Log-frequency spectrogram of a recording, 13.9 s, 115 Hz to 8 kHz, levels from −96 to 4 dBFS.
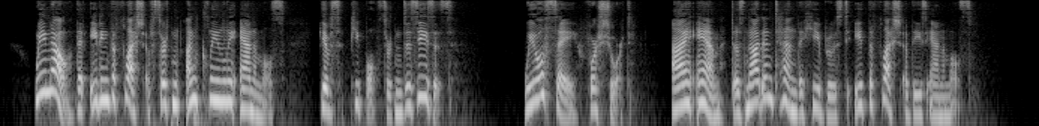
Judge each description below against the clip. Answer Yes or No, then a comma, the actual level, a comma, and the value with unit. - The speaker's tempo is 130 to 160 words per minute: Yes, average, 145 wpm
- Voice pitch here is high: Yes, high, 230 Hz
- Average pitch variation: No, wide, 6.9 semitones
